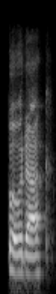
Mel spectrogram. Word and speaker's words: Boduch: Oh, I forgot to ask you, how do you pronounce your last name? Boduck. Boduck. Boduck. Boduch is how I you know spell it's it, yeah. right? And it's Boduck.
